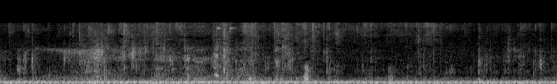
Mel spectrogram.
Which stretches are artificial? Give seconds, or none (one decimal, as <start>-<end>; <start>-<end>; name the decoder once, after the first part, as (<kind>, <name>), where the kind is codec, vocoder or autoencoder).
0.0-2.0 (vocoder, Vocos); 2.9-5.6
